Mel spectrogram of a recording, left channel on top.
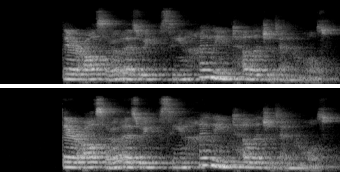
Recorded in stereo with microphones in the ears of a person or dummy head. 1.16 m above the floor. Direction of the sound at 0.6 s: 80° right.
